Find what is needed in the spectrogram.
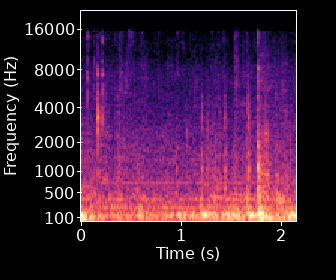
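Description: A few scattered, irregular clicks of computer keys being pressed, over a steady low room hum.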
